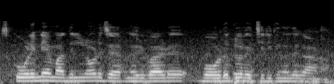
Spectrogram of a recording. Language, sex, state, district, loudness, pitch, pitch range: Malayalam, male, Kerala, Kollam, -15 LUFS, 150 Hz, 145-160 Hz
